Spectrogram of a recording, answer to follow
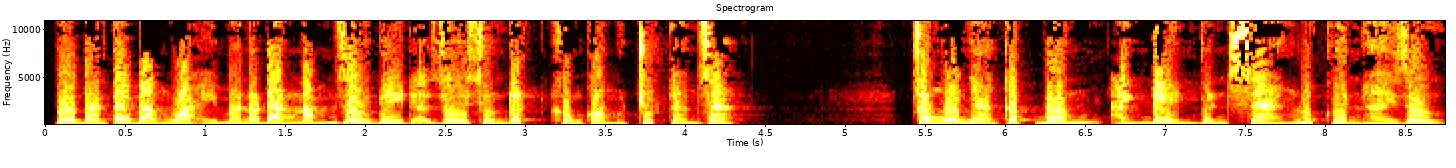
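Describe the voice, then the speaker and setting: A woman reads a dramatic story aloud. Her delivery is emotive and tense, and she speaks at an everyday pitch. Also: lively intonation, normal speed, darkish tone. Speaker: narrator.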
